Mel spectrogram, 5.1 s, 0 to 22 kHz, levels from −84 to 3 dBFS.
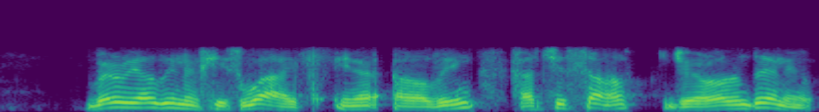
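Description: Throughout, the speech carries plain G.729 codec damage. Nothing passes above 3.6 kHz, leaving a 150 Hz to 3.5 kHz band that fits an 8 kbit/s line. Unlike simple band-limiting, the speech is rebuilt from a filter and sparse pulses, so it sounds rough and synthetic, not merely muffled.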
